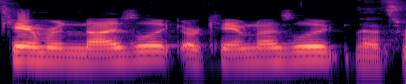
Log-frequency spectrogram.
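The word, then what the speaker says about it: Nizialek: the punter in 2017, whose last name I have a hard time pronouncing? Cameron Nislik or Cam Nislik?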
